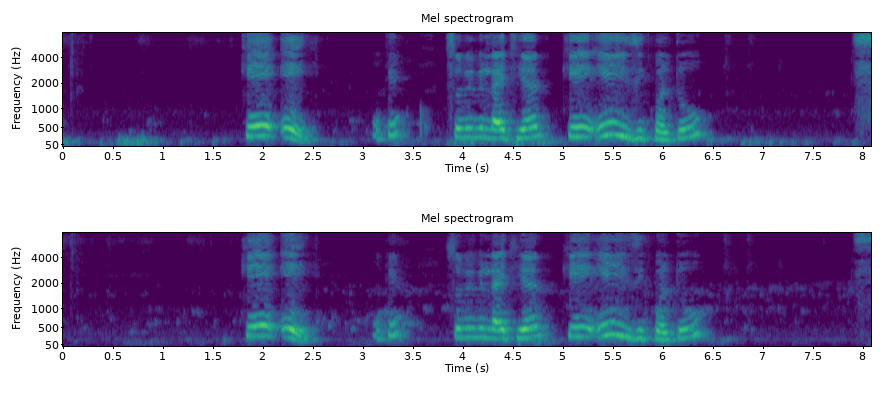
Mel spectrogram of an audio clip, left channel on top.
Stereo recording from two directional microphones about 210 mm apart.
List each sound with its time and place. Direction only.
1.8 s a woman's voice: 55° left (ahead or behind)
4.0 s a woman's voice: 50° left (ahead or behind)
